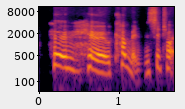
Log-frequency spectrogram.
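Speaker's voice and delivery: loud creepy voice. Mocking how a man delivered a line, imitating a creepy Santa voice. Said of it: "it's a gross Santa voice".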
